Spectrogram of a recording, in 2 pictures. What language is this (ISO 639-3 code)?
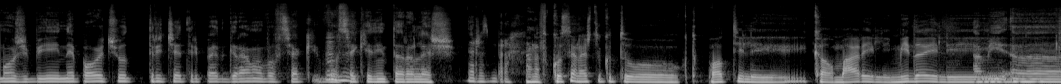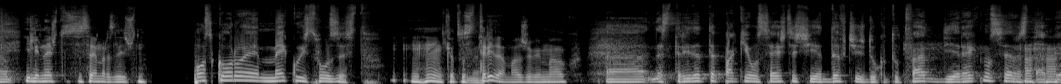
bul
